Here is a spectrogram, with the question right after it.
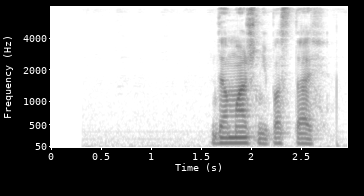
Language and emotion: Russian, neutral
